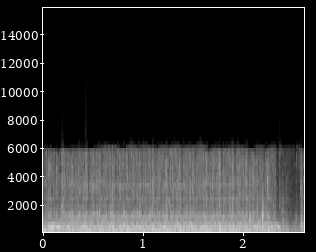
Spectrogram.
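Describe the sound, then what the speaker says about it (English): Sewing machine stitching quilt block pieces, a loud steady mechanical whir with fast rhythmic needle chatter running continuously, then slowing to a stop at the end. "So now I'm going to send it into the sewing machine."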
